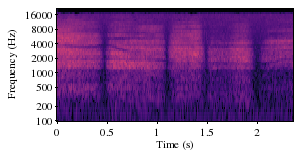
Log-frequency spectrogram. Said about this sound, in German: Er keucht, als er wieder aufrecht steht.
